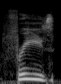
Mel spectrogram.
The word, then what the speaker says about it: Fries: This is the Sue Freeze Show. Sue Freeze, spelled like fries, one word, .com.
